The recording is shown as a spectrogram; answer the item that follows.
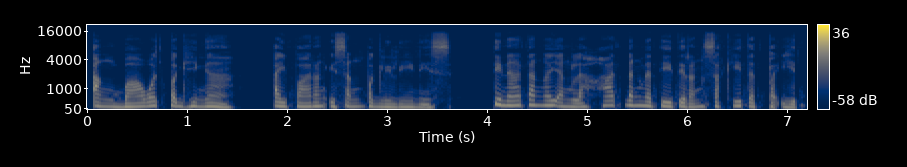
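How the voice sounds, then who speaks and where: Woman, lowish voice, dramatic story narration, dry sound. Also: moderate pace, darkish tone, dry recording. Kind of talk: dramatic scripted narration of a Tagalog love story.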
